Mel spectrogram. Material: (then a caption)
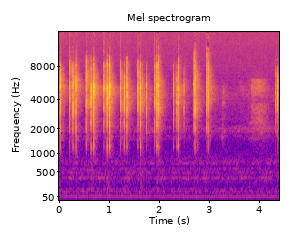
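Glass, metal. Long nails tap on the perforated metal lid and then the glass side of a glass jar candle full of wax. About 15 sharp, bright clicks come in a quick, irregular run with almost no ring, followed by a quiet pause and one last tap at the end.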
